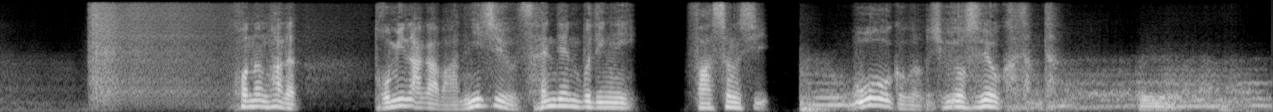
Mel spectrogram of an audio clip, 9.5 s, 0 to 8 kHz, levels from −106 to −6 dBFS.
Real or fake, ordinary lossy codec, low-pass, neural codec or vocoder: fake; none; 7.2 kHz; codec, 16 kHz in and 24 kHz out, 0.4 kbps, LongCat-Audio-Codec, fine tuned four codebook decoder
